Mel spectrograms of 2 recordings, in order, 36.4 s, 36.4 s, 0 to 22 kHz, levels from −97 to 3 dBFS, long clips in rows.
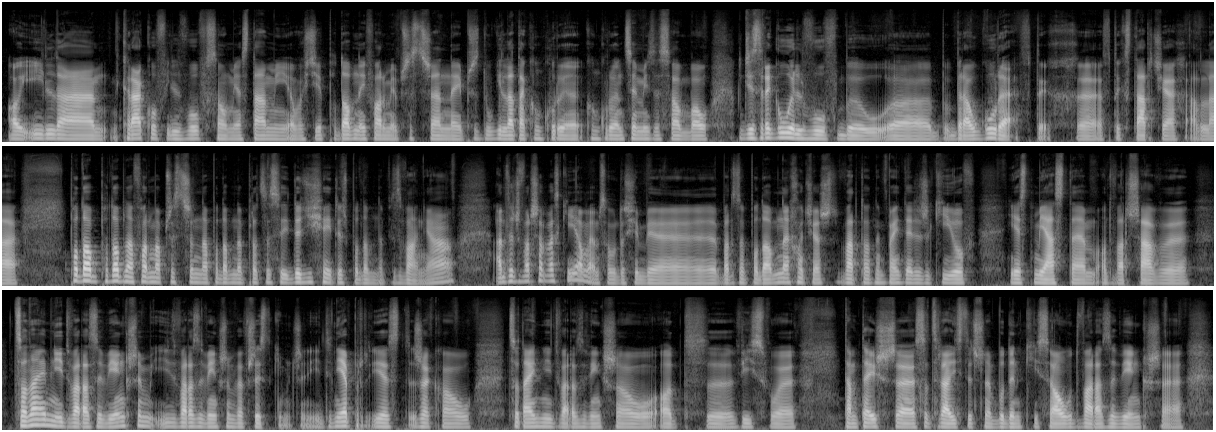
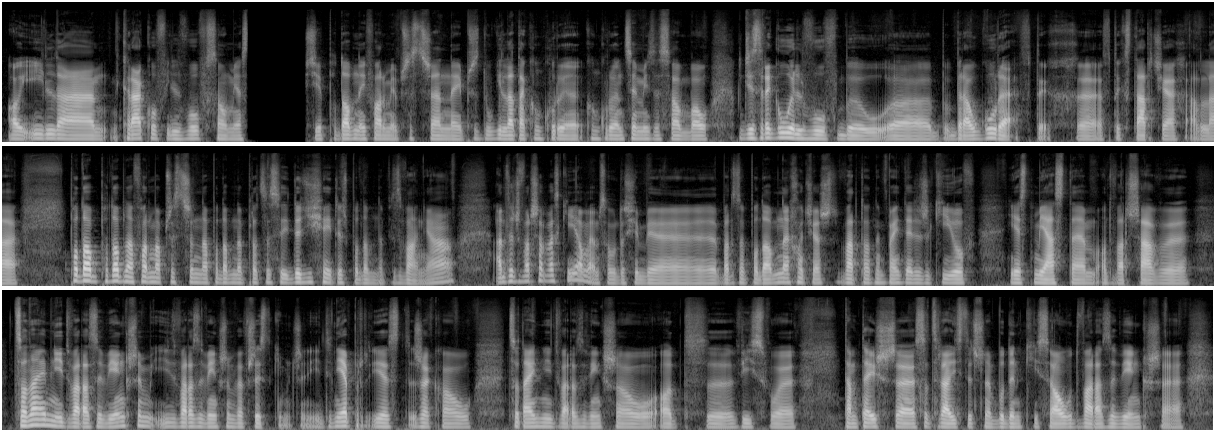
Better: first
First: none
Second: audio cutting out; at 2.5 s for 0.5 s

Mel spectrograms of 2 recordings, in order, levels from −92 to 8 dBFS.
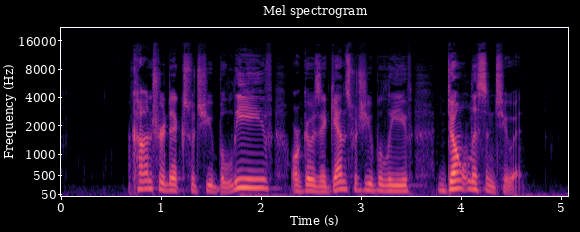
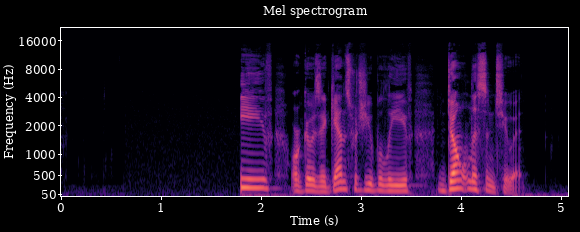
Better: first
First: none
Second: audio cutting out; at 0.5 s for 1 s

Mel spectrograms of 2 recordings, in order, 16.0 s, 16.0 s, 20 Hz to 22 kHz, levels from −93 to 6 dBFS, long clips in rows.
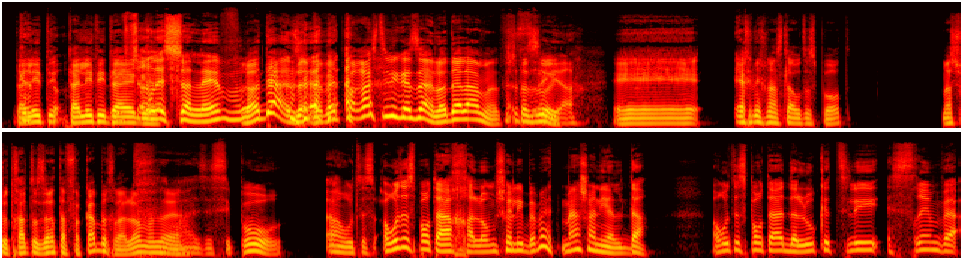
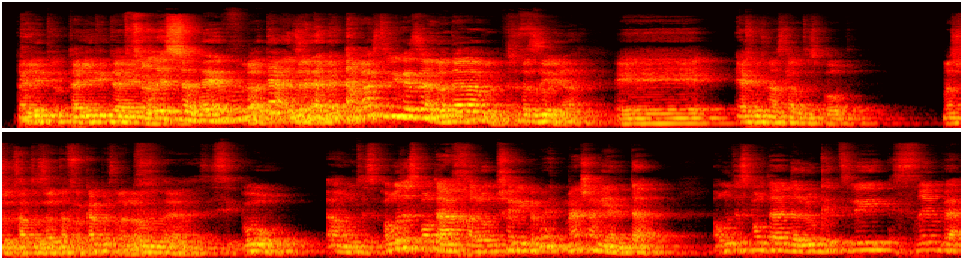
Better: first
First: none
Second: off-mic speech; far // room echo; noticeable; dies away in 0.7 s

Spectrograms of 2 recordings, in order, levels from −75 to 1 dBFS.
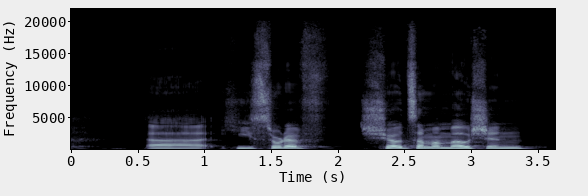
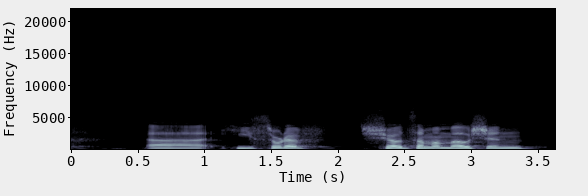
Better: first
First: none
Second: muffled; very; fading above 3 kHz

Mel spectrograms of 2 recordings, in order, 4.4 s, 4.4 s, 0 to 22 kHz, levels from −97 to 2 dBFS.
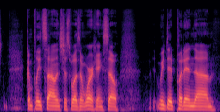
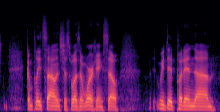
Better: first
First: none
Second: muffled; slightly; fading above 2.5 kHz

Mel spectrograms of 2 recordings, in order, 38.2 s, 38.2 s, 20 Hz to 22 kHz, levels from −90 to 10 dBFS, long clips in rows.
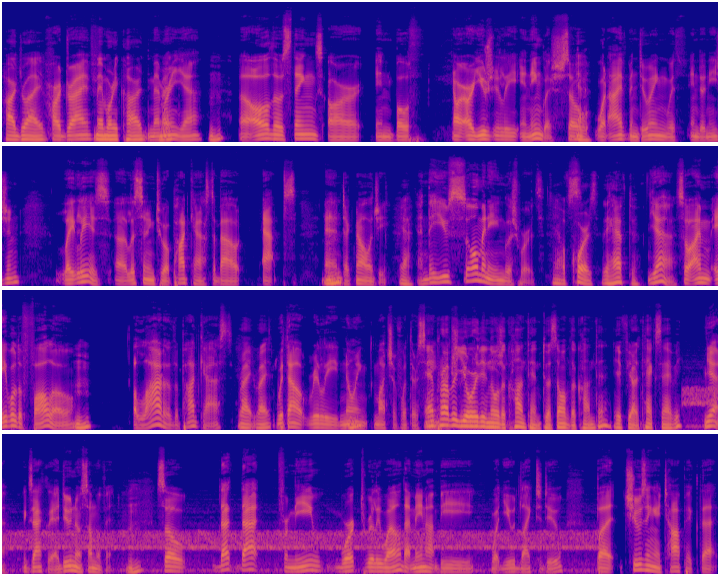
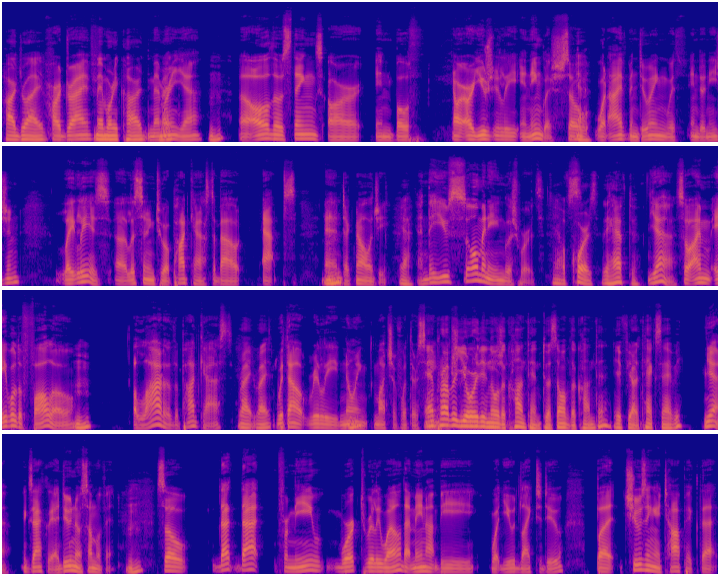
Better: second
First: siren; faint; from 28 to 37 s; peak 10 dB below the speech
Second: none

